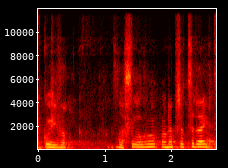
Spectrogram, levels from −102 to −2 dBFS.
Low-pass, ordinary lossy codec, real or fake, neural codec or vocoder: 10.8 kHz; Opus, 16 kbps; fake; codec, 44.1 kHz, 3.4 kbps, Pupu-Codec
